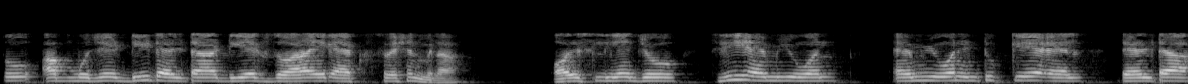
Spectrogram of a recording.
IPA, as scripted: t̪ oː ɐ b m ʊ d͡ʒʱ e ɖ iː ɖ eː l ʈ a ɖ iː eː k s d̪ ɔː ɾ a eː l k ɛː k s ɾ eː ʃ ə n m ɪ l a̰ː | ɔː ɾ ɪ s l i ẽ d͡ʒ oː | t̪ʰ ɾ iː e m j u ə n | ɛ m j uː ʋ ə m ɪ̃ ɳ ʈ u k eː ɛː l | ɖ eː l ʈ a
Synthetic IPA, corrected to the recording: t̪ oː ɐ b m ʊ d͡ʒʱ e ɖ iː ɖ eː l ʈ a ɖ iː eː k s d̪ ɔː ɾ a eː k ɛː k s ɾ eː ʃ ə n m ɪ l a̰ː | ɔː ɾ ɪ s l i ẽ d͡ʒ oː | t̪ʰ ɾ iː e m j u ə n | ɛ m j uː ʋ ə n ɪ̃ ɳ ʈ u k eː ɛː l | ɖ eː l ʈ a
